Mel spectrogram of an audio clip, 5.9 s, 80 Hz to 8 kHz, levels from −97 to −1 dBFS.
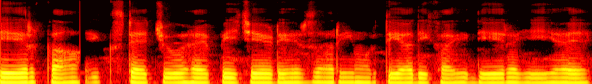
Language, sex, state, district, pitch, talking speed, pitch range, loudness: Hindi, male, Maharashtra, Pune, 125 Hz, 130 wpm, 120-125 Hz, -28 LUFS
